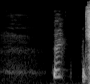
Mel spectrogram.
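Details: A sharp inhaled catch followed by a loud, forceful sneeze, announced with "I'm gonna sneeze"; frequent recent sneezing, possibly from a new allergy.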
